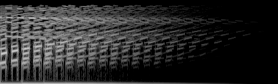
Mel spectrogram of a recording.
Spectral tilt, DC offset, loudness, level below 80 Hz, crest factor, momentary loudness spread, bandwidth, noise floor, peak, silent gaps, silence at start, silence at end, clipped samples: 4.5 dB/octave; under 0.1%; -13 LUFS; -54 dBFS; 18 dB; 21 LU; 17 kHz; -61 dBFS; 0 dBFS; none; 0 s; 0 s; under 0.1%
